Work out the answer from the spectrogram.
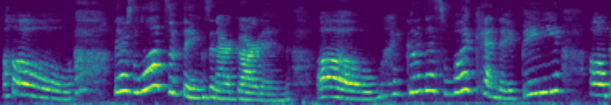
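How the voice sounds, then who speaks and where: A woman leading an interactive storytime for young children in an animated, encouraging, sing-song way. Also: a little high, roomy sound. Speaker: children's library storytime host.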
